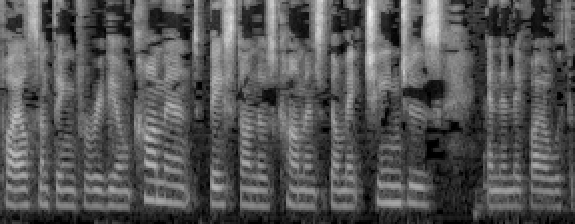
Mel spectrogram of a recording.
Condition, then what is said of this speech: None; typical speech.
